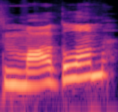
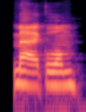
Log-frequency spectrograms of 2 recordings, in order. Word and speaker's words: Maglam: with english subtitles so they're pronouncing their a's like they do in japan oh okay so over here people will say maglum so whichever way you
